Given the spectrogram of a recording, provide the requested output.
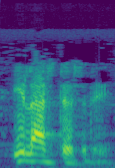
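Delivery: ordinary talk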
